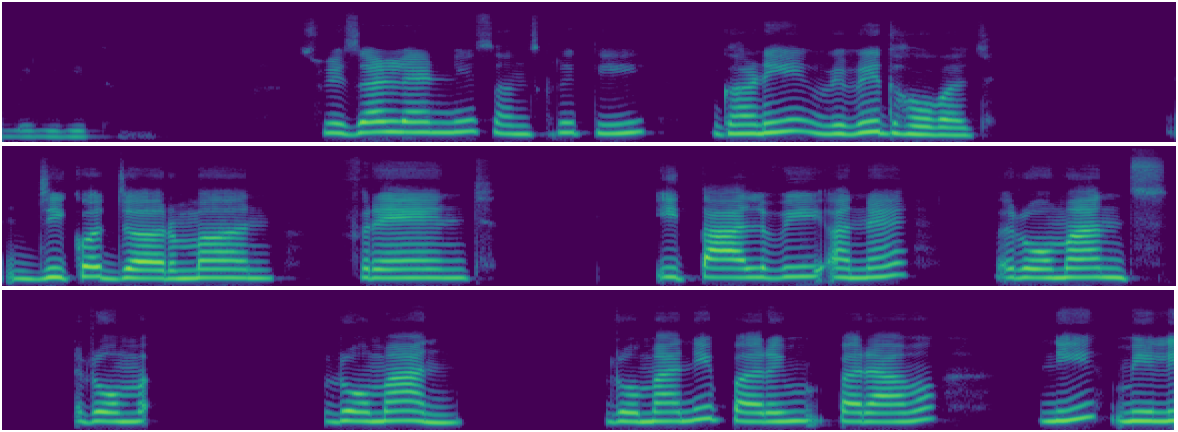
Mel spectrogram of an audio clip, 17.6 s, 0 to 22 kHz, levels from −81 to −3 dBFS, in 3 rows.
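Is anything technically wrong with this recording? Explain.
No, nothing technically wrong can be heard anywhere in this speech recording.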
